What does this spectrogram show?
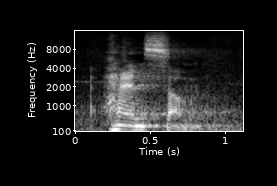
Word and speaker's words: handsome: Now in this word, the letter D is silent. We do not pronounce it. So the correct pronunciation for this word, it comes handsome, handsome, handsome, handsome. Do not pronounce D in this case. We pronounce handsome, not handsome.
